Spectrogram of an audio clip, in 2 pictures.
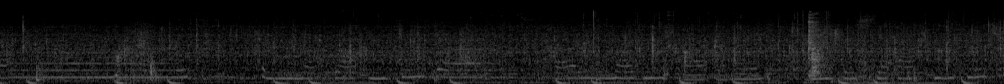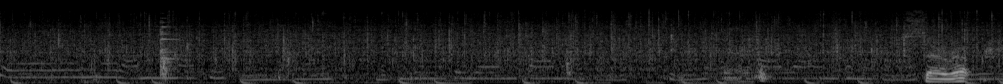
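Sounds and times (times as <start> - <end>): faint background music: 0.0 - 20.0
food sizzling in a wok: 0.0 - 20.0.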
